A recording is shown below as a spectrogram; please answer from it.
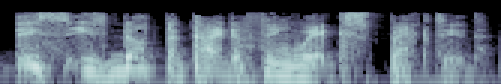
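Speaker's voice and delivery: angry. A narrator's reading. Company man rejecting Kurtz's paper, angrily. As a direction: snap it out as an offended company man. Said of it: "he told me angrily".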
